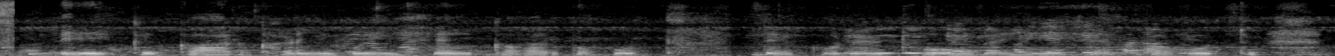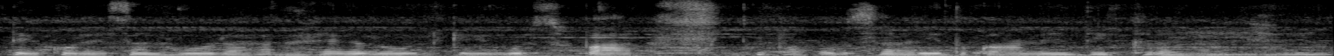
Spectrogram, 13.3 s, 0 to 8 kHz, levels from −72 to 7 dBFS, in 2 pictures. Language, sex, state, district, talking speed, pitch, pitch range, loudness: Hindi, female, Bihar, Lakhisarai, 110 wpm, 220 Hz, 215-230 Hz, -20 LUFS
